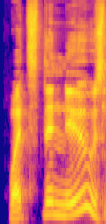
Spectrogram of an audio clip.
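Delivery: upbeat greeting to the arriving maid; cheerful question. A narrator's reading. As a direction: ask the news with a lift of cheer. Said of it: "asked cheerfully".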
